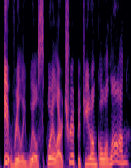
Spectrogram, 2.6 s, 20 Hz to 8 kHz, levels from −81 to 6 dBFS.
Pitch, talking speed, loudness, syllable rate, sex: 250 Hz, 250 wpm, -19 LUFS, 5.3 syllables/s, female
